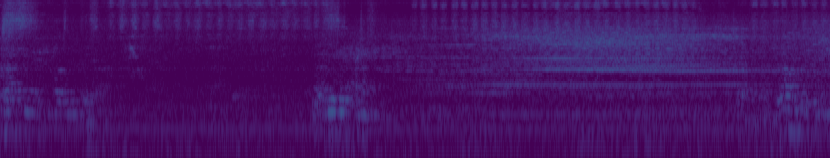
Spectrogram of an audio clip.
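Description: Pencil scratching steadily on paper as a drawing is coloured in, from about six seconds in, with a brief voice about four seconds in.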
